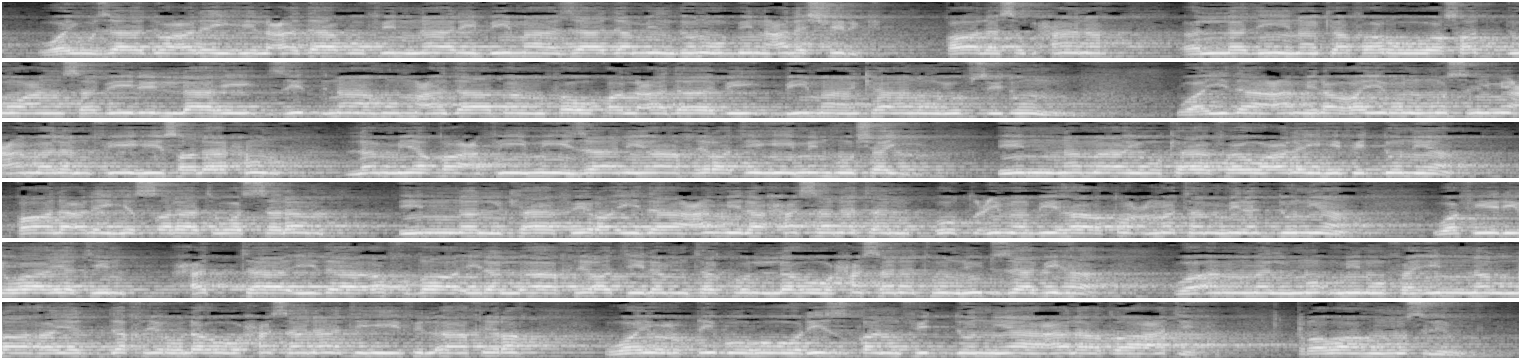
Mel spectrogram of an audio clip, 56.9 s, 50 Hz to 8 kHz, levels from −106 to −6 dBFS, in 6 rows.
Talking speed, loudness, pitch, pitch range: 95 wpm, -18 LUFS, 170 Hz, 165-170 Hz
